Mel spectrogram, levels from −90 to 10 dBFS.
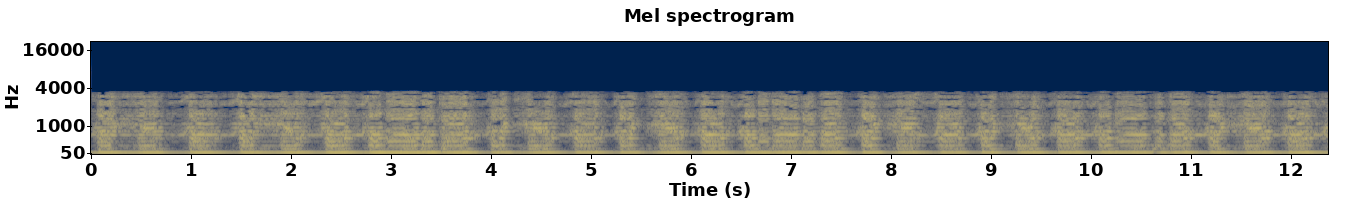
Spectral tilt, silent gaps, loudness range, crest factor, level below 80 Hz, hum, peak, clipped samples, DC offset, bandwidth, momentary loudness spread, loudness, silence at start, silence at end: -11 dB/octave; none; 1 LU; 14 dB; -20 dBFS; none; 0 dBFS; under 0.1%; 0.2%; 3.7 kHz; 3 LU; -16 LUFS; 0 s; 0 s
